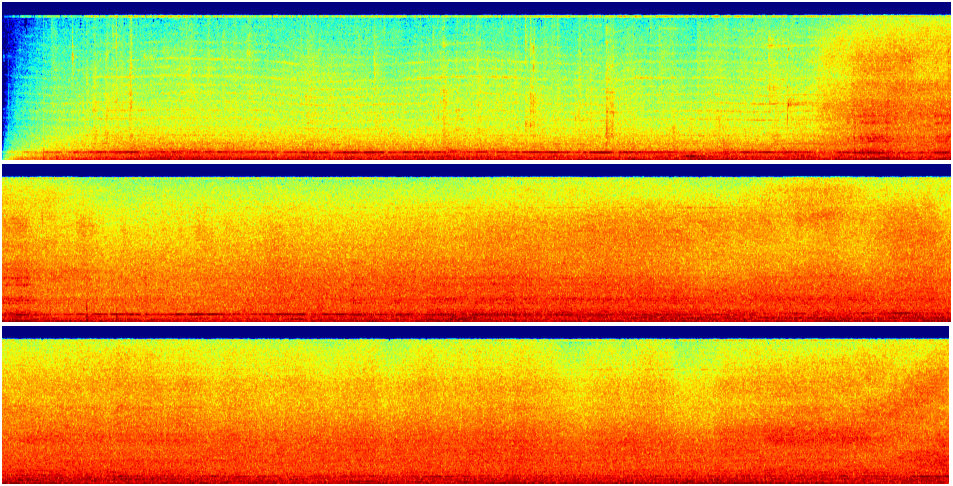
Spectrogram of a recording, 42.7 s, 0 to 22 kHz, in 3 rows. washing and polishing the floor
11.0s 42.6s

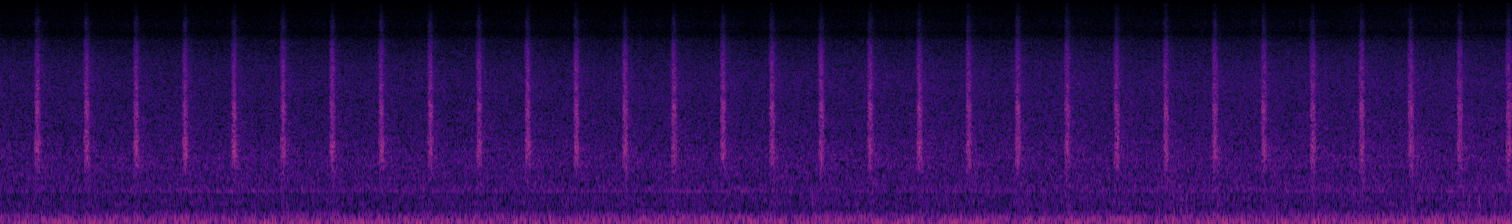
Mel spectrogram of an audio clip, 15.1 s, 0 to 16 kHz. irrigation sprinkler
10.2s 15.1s

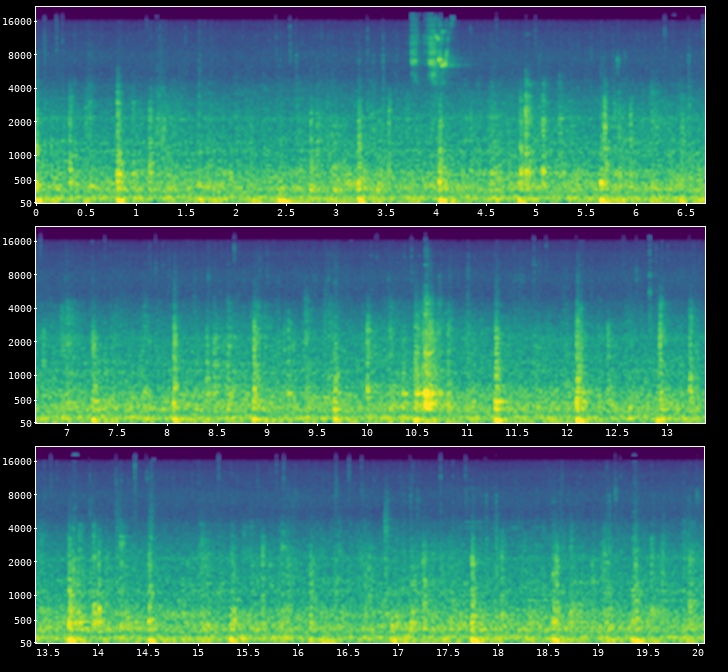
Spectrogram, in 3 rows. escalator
3.8s 4.3s

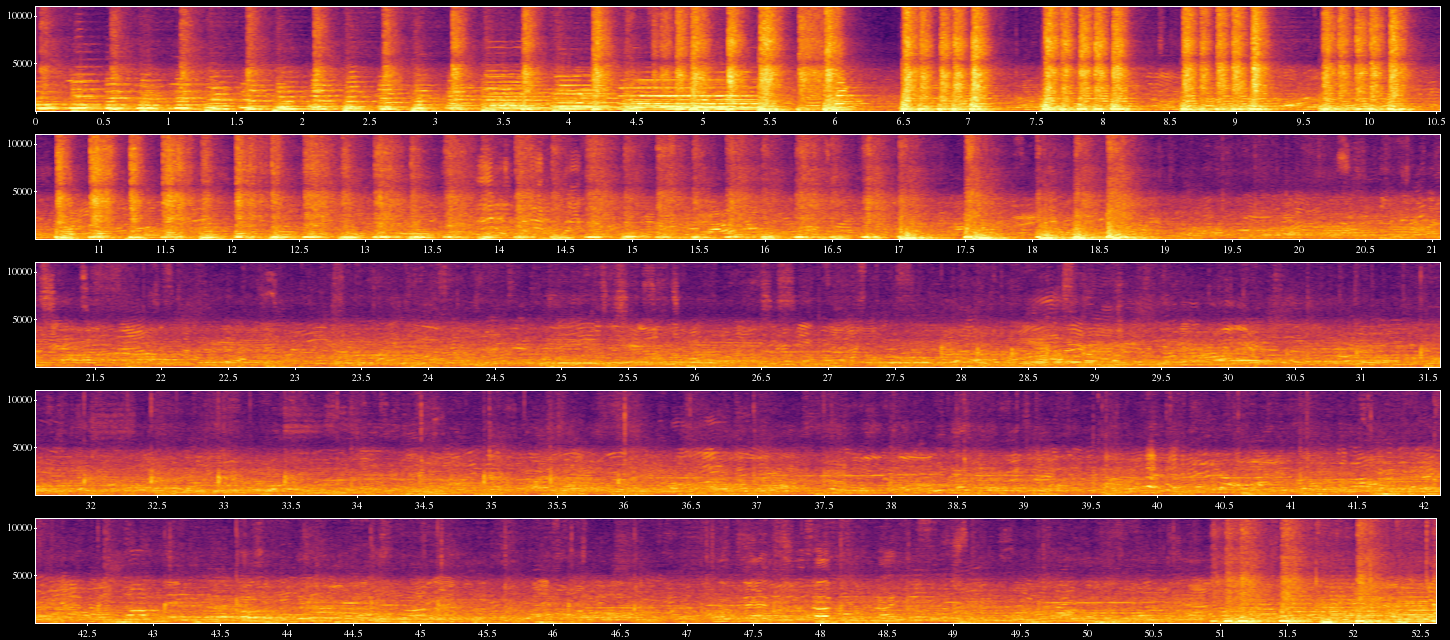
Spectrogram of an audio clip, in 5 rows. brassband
0.0s 18.9s, 49.2s 52.6s

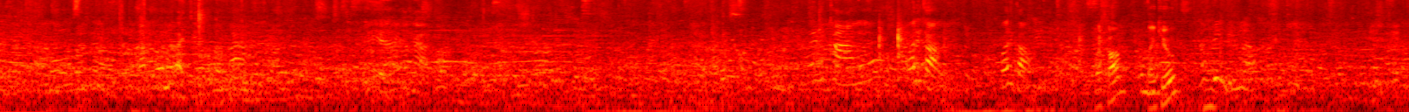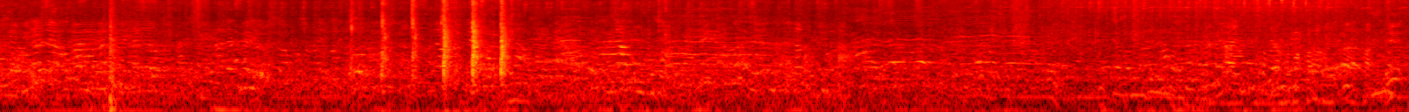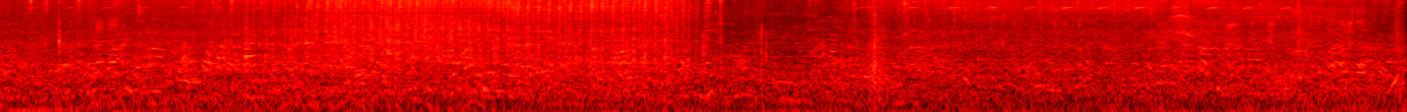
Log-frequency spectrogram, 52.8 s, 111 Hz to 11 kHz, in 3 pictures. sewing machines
31.1s 44.4s, 45.8s 52.5s

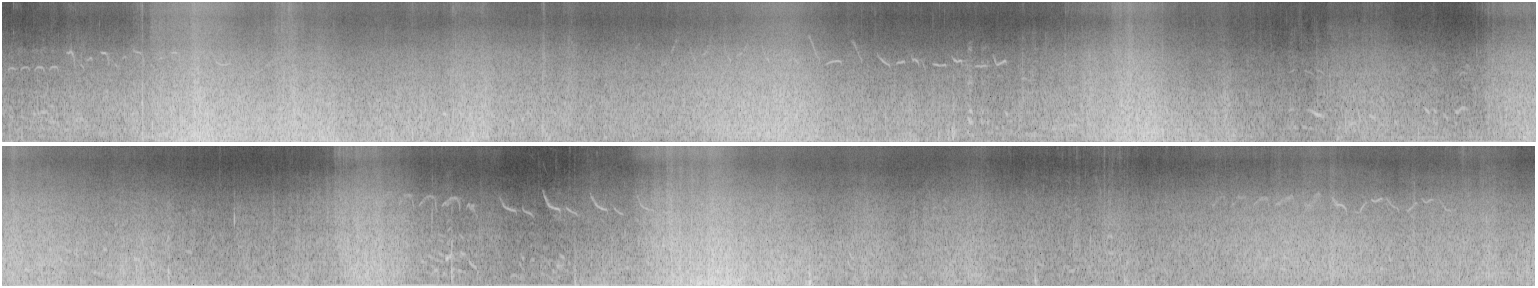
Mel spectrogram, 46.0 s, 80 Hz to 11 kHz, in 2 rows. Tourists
6.2s 17.3s, 24.2s 46.0s

